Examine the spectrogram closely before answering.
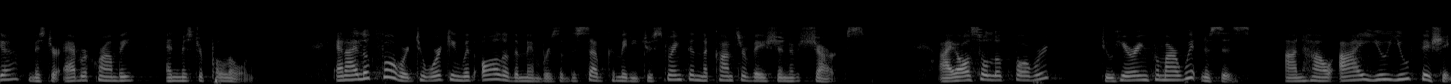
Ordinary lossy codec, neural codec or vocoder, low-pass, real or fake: MP3, 24 kbps; none; 7.2 kHz; real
